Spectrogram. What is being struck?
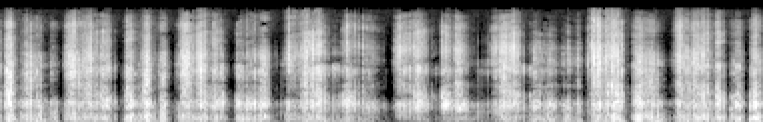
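Leather-covered glasses case.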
